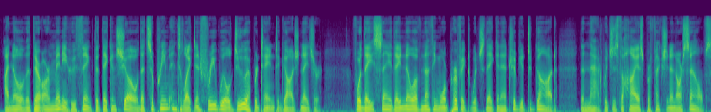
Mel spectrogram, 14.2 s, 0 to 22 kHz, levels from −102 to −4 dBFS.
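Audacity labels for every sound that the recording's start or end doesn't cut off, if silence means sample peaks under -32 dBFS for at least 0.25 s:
7.110000	11.110000	sound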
